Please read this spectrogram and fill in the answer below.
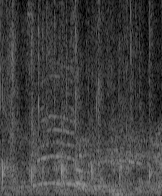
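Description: Audience at the end of a song: scattered clapping, a drawn-out whoop and voices in the crowd, the clapping thinning out toward the end.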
